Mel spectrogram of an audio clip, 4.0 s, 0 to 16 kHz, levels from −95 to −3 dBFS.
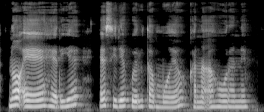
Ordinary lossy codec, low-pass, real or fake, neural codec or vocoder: none; 14.4 kHz; real; none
